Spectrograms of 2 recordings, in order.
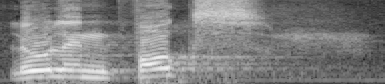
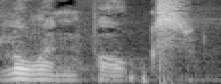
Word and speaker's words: Lauren Folks: of those pronunciations worked lulin folks lulun folks you could correct me sir and then after mr folks is now nali kobo yes that's pronounced loin folks good afternoon council members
